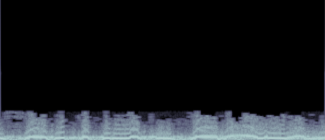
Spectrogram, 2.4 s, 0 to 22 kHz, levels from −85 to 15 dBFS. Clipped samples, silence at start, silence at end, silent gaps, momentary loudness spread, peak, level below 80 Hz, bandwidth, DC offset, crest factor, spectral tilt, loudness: under 0.1%; 0 s; 0 s; none; 2 LU; -2 dBFS; -22 dBFS; 4.7 kHz; under 0.1%; 6 dB; -12.5 dB/octave; -8 LUFS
